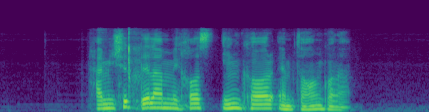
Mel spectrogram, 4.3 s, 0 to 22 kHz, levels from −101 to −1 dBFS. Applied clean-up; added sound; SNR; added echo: neural mask model RNNoise.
